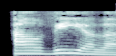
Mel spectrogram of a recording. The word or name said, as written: alveola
